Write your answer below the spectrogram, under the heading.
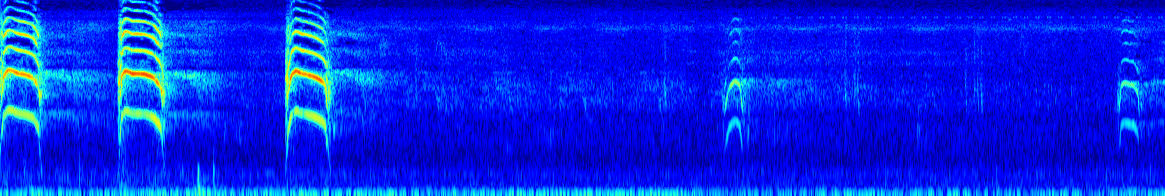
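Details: Close flight calls of a large-billed tern at Pacaya: three loud, strident arched calls in quick succession, then two fainter ones after a pause, against a quiet background of distant birds and insects.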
